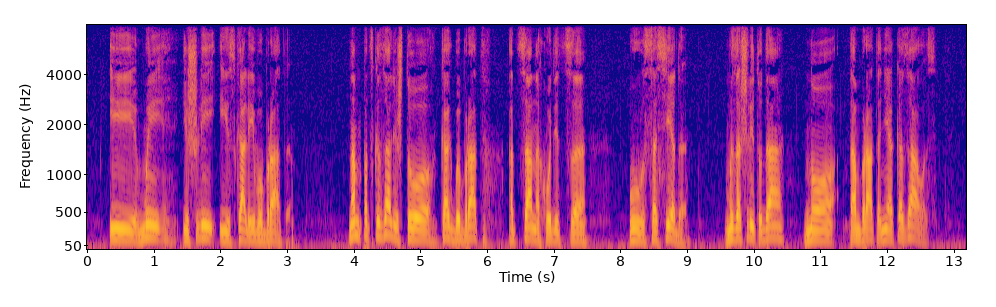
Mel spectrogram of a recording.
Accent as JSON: {"language": "Russian", "town": "Barysaw", "region": "Minsk Region", "country": "Belarus", "tie": "born there", "said": "Родился я в Белоруссии, в городе Борисове. Родился в простой семье"}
